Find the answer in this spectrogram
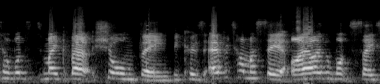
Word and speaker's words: Sean Bean: Bean his name yes Sean beam should either be seen Bean or Sean Bourne no Sean Bean don't look at how it's spelled I have seen how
